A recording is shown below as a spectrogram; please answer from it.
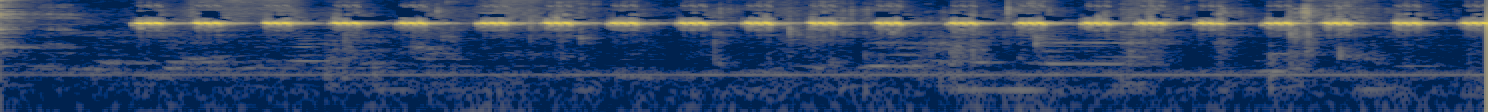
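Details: Cricket chirping to repel rats begins after half a second of quiet, then continues as evenly spaced high chirps near four per second over a faint steady hum.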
